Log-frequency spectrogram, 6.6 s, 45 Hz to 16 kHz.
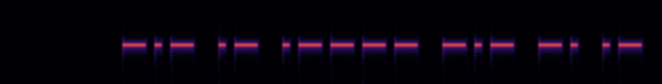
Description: Morse code, heard as a keyed tone, about 15 wpm, 700 Hz. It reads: KA1KNA
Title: USA Call Signs - 6 Characters - 4x Character Spacing - 15wpm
